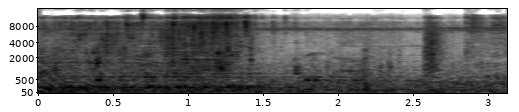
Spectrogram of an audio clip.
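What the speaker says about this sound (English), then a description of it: "Dump this hot water down the drain." Hot water poured from a pot down a kitchen sink drain while pickling beans, a steady rushing splash that thins after a second and a half into a softer, gurgling trickle, close by with no talk.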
